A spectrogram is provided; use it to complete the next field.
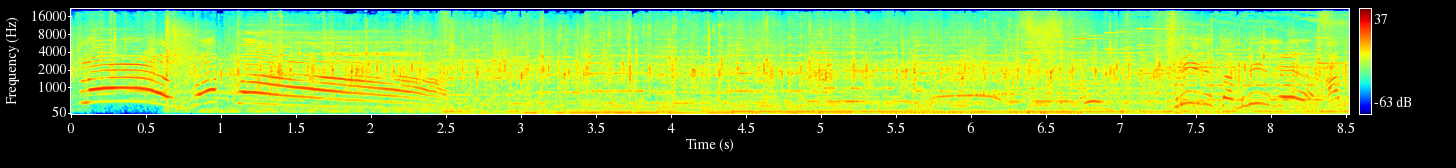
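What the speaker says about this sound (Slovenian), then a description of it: "En velik aplavz!" Crowd applause and cheering for the winner of a school cooking-competition team final, loud and sustained, mixed with voices and a host's excited shouting over it.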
